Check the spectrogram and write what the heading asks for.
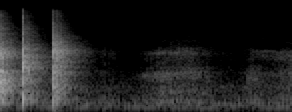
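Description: Three quick hand claps about a fifth of a second apart, all in the first half second.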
